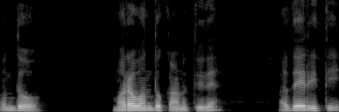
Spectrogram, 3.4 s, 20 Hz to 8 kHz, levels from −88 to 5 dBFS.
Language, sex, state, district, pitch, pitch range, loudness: Kannada, male, Karnataka, Mysore, 150 Hz, 135-160 Hz, -23 LUFS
